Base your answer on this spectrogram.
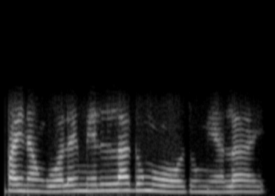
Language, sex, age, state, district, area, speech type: Bodo, female, 30-45, Assam, Kokrajhar, rural, conversation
